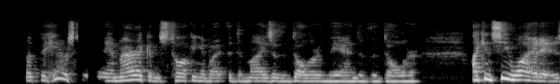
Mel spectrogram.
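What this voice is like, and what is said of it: Non-American accent. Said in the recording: “If you've got an accent like mine”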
